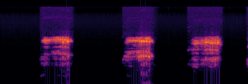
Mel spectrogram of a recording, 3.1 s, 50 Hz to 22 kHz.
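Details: Owl heard on 2 February 2013 at 10:43 PM while a gopher is delivered. Three rasping, hissy bursts about a third of a second each are spaced roughly a second apart against a quiet background.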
